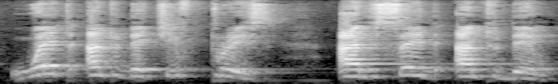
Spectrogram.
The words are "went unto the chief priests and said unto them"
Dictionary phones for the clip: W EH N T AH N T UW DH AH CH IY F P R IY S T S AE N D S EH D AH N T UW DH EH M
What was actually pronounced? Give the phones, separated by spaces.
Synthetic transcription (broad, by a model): W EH N T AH N T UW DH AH CH IY F P R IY S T AE N D S EH D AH N T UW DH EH M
